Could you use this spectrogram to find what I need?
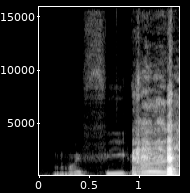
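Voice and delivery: sulky, somewhat loud complaining tone. Retelling a story of Solo Sikoa with sore feet: imitating Solo Sikoa sulking. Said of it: "sulking a little bit".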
